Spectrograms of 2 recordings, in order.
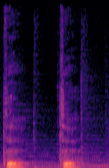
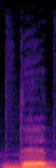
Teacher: Т звучит очень глухо, а звук Д действительно резонирует. От него прям шум в ушах.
